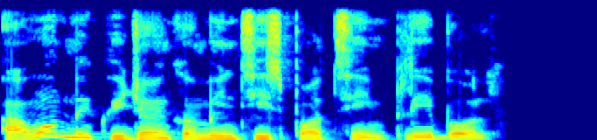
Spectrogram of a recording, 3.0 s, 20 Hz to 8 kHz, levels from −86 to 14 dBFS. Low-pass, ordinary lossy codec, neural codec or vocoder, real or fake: 7.2 kHz; none; none; real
